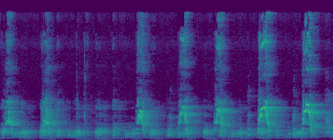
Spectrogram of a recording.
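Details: Female Chukar partridge calling with loud, grating, gargled notes in short clusters, rough and uneven in rhythm.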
